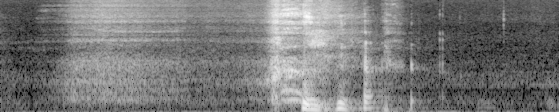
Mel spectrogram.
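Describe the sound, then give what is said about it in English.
A person takes a deep breath: a soft, breathy intake swells, then a louder, rough, throaty exhale follows in a few uneven bursts before fading. “This man had to take a deep breath. Yeah, I did.”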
